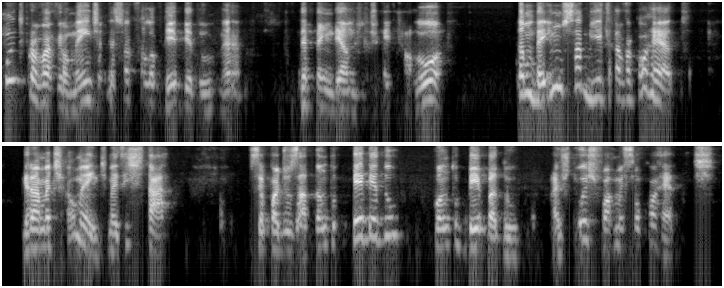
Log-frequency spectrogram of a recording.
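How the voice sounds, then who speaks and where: High, bright-voiced Brazilian man teaching. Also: big pitch swings, normal speed, husky, dry recording. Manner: explains patiently, asks "né?" and "tá?" often. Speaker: Portuguese teacher. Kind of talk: online grammar lesson.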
